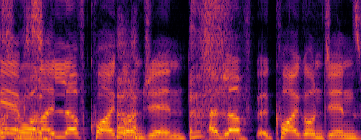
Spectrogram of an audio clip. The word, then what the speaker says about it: Qui-Gon: I'm with Qui-Gon Dave. All these years later, I'm still ridiculously excited for new Star Wars games. Yeah, come on. It's just the... Did I say his name right, Qui-Gon?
